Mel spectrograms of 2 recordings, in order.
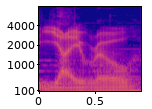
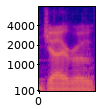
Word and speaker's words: gyro: Oh yeah, because it's pronounced Yairo, right? You don't pronounce the G. Yeah. Or Euro. Yeah, that's right. Euros. It's pronounced Euros. Yeah, I forgot. Yeah. I just say gyro because, you know, super American, whatever.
